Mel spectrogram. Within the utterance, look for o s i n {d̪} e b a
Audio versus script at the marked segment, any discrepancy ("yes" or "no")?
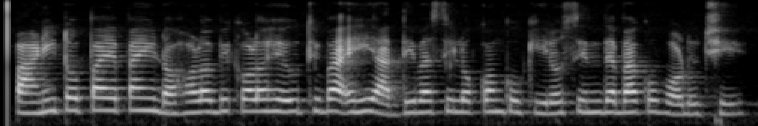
no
